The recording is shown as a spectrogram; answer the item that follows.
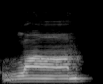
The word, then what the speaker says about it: lam: The A in each of these is pronounced as ah. So lam, vam, ram, yam, ham.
